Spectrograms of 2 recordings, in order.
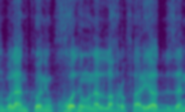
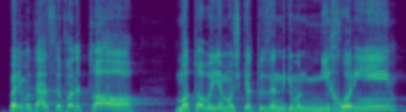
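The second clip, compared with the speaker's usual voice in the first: ordinary talk, nothing marked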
